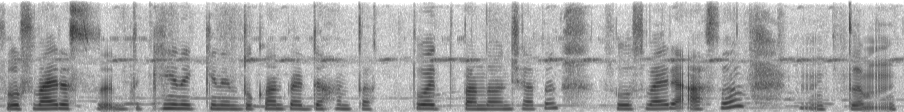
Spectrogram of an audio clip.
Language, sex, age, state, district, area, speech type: Kashmiri, female, 30-45, Jammu and Kashmir, Baramulla, rural, spontaneous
